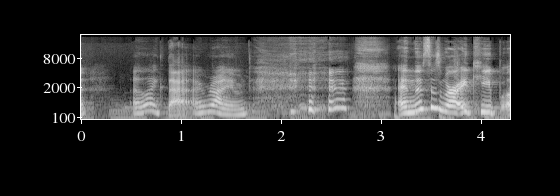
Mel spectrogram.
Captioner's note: laughs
